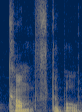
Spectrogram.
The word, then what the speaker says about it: comfortable: feel most comfortable in notice the pronunciation also of comfortable three syllables the first one is stressed comfortable uh write them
